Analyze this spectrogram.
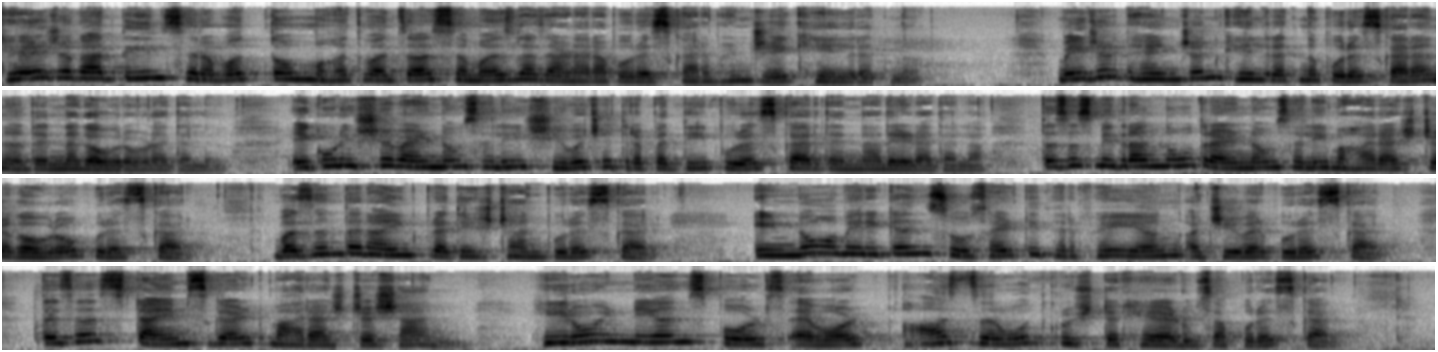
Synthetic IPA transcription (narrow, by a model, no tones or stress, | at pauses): kʰeɭd͡ʑəɡat̪iːlsəɾʋət̪ːʋəmːəɦət̪ːʋat͡sasəməd͡zlad͡zaɽ̃aɾapuɾəskaɾm̤əɳd͡ʑekʰelɾət̪nə̰ | med͡ʑəɾd̪ʱjaɲd͡ʑənkʰelɾət̪nəpuɾəskaɾanət̪janːaɡəwɾəʋɳjat̪aləː | ekuɳ̃ikɕeʋajɳəʋsaliːɕiʋət͡ɕʰət̪ɾəpət̪iːpuɾəskaɾt̪janːad̪eɳ̃jat̪ala | t̪əsəːt͡smit̪̬ɾanːot̪ɾajɳəʋsaliːməɦaɾaʂʈɾəɡəwɾəʋpuɾəskaɾ | ʋəd͡zənt̪ənaikpɾət̪iʂʈʰanpuɾəskaɾ | iɳɖoəmeɾikənsosajʈit̪ʰəɾfejəŋɡət͡ɕiʋəɾpuɾəskaɾ | t̪əsəːt͡sʈajmsɡəɾʈməɦaɾaʂʈɾəɕan | hiɾoiɳɖijənspoɾʈseʋɔɾɖat͡ssəɾʋot̪kɾuʂʈəkʰeɭaɽut͡sapuɾəskaɾ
